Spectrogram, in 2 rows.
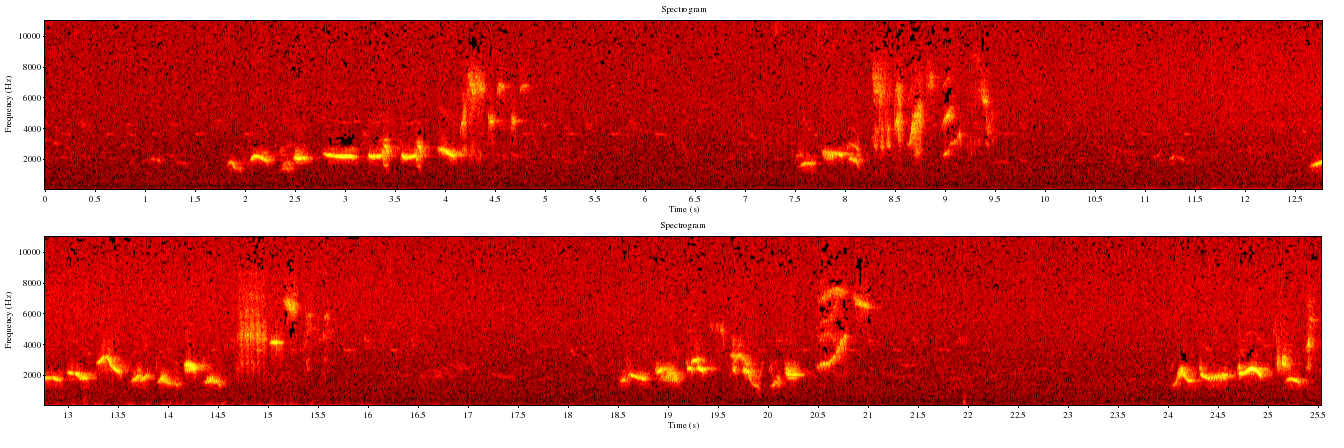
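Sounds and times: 
common blackbird song: 0:00.1 - 0:05.4, 0:07.5 - 0:09.8, 0:12.6 - 0:22.4, 0:24.0 - 0:25.5.

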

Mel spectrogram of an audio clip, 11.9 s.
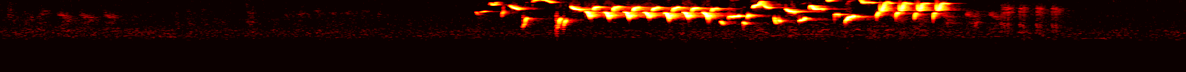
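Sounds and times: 
Eurasian wren song: 0:04.8 - 0:10.3.

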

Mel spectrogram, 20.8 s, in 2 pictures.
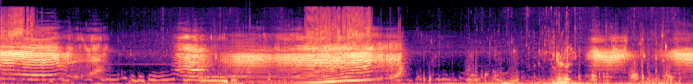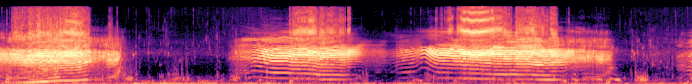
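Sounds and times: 
humpback whale vocalizing at La Réunion: 0:00.0 - 0:13.2, 0:13.8 - 0:20.7.

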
